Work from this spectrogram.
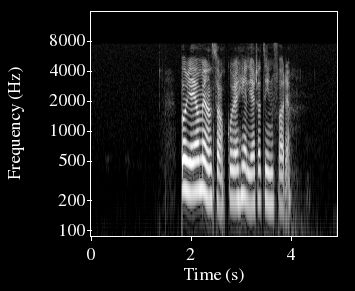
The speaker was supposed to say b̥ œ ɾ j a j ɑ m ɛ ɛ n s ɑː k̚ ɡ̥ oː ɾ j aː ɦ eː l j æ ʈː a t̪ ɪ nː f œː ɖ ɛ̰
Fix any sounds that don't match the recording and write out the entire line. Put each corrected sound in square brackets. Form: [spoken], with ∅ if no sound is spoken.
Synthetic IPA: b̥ œ ɾ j a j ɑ m ɛ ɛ n s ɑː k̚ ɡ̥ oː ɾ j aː ɦ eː l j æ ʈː a t̪ ɪ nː f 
